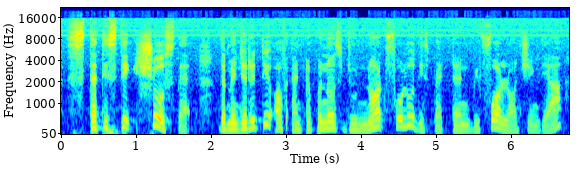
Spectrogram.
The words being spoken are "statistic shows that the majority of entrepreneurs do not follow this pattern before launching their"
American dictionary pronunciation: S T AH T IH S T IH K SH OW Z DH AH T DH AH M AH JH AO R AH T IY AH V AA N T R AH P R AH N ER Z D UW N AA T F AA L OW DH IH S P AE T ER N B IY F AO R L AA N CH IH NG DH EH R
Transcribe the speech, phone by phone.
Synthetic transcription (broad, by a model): S T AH T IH S T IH K SH OW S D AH T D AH M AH JH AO R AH T IY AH F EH N T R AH P R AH N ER S D UW N AA T F AA L OW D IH S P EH T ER N B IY F AO L AA N CH IH NG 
